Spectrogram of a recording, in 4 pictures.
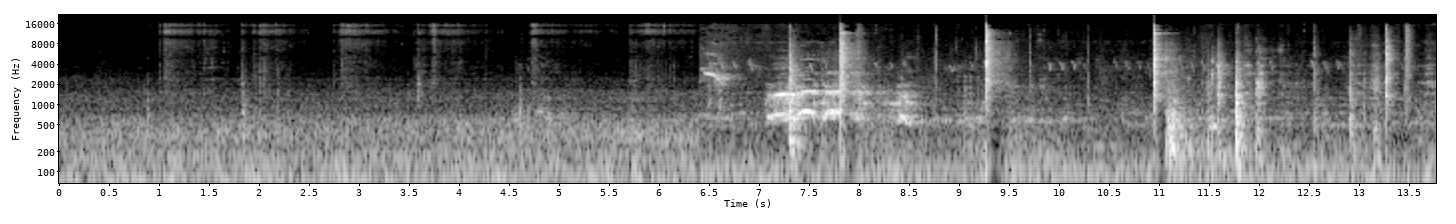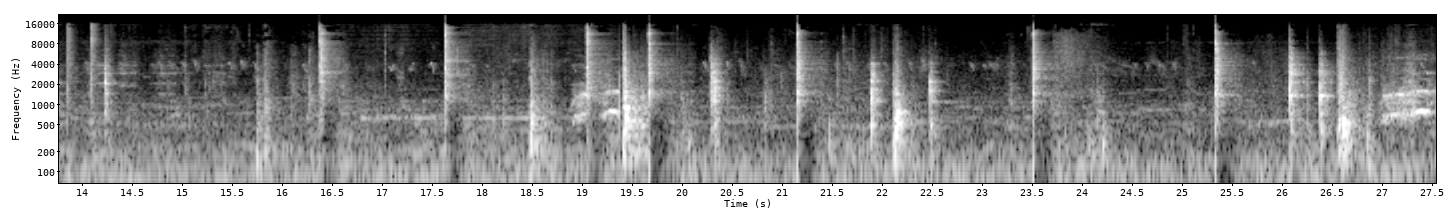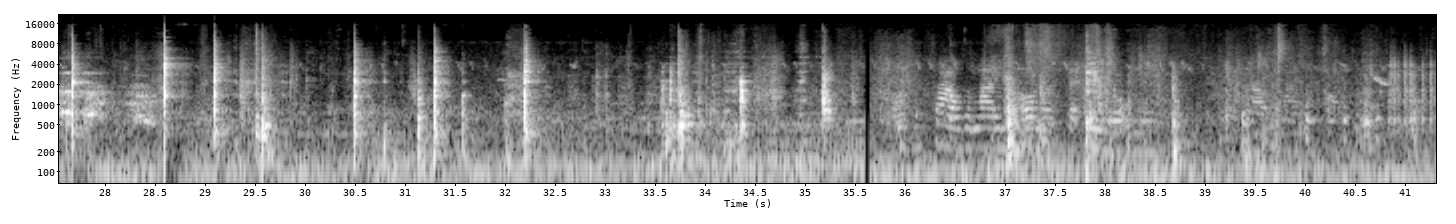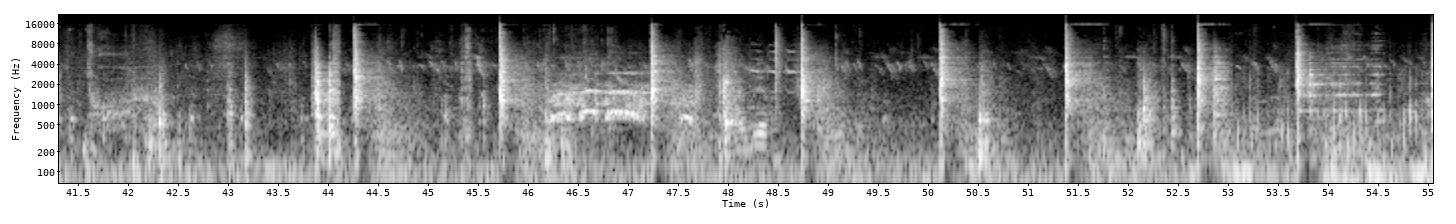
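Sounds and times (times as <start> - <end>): rooster crowing: 6.8 - 9.2, 18.9 - 19.6, 26.8 - 28.9, 46.1 - 47.9
hammer striking metal on anvil: 9.1 - 10.1, 10.8 - 22.6, 23.4 - 26.8, 28.6 - 32.4, 47.2 - 49.2, 50.0 - 50.7, 51.4 - 54.8.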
